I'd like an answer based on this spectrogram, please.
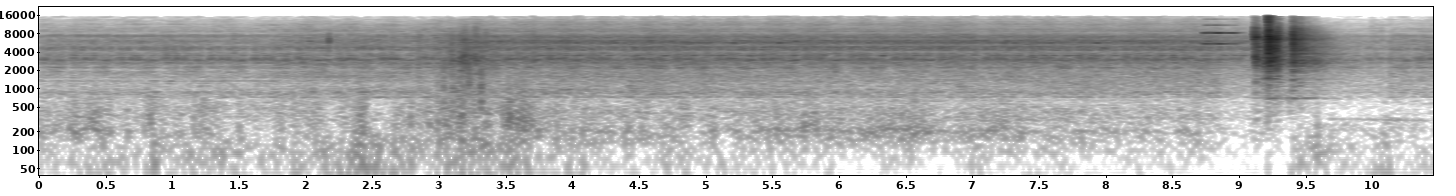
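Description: Steady motorway traffic noise heard from a bicycle riding beneath the road, with a sudden loud rush of noise about nine seconds in.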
